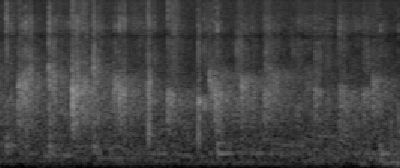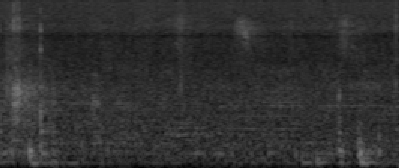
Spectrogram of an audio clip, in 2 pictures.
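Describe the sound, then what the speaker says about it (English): A conference audience applauds, a dense patter of many hands clapping at moderate volume that thins out over about five seconds, with faint voices underneath. "Please, Frank, let's give Frank a round of applause."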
